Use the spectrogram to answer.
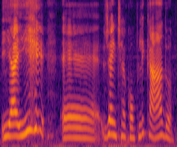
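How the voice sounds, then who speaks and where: Brazilian woman guest on a podcast, fairly high voice, animated, acts out stories, laughs a lot. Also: very slow. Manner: animated storyteller who acts out quotes and laughs often. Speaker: guest specialist in infant feeding. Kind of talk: casual podcast chat.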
